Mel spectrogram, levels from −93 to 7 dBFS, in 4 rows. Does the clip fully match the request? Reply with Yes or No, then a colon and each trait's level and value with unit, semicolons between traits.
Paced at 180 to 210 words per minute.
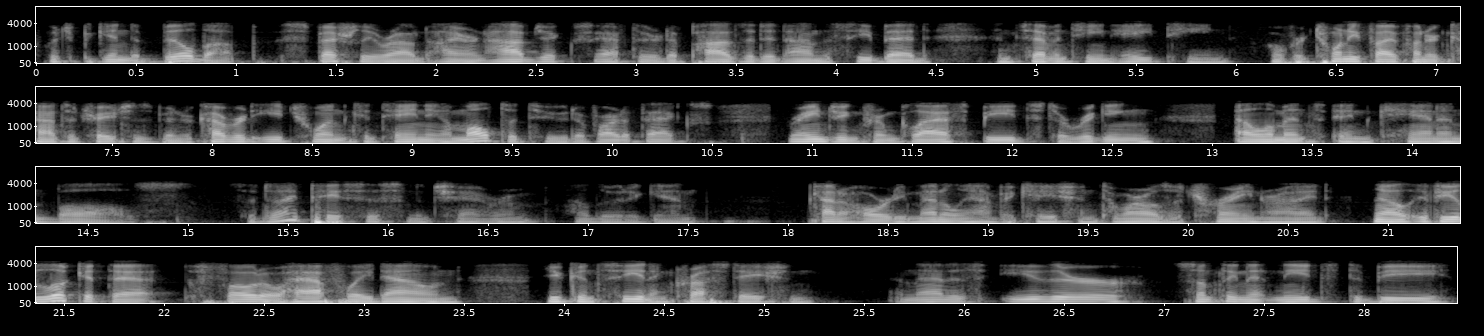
Yes: average, 190 wpm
